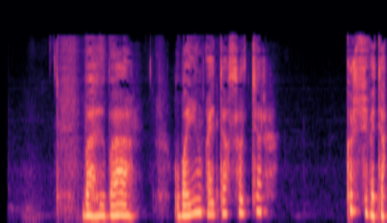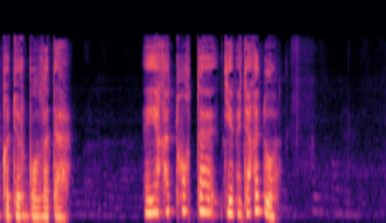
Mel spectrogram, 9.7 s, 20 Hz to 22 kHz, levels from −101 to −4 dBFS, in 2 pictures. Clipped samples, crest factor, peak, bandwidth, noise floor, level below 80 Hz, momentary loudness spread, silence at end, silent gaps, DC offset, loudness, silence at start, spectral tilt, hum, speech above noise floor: under 0.1%; 20 dB; -4 dBFS; 11.5 kHz; -74 dBFS; -68 dBFS; 11 LU; 1.35 s; none; under 0.1%; -23 LUFS; 0.7 s; -5 dB/octave; none; 52 dB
